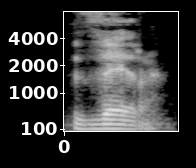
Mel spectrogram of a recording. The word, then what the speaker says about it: ver: Bear sounds a little bit like ver, V-E-R.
